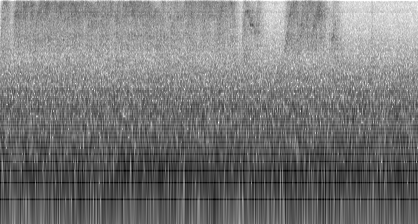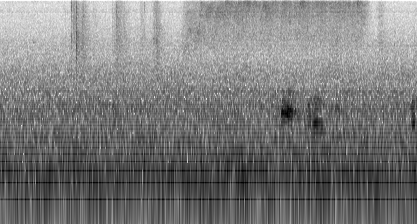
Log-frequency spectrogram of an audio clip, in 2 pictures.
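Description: Steady low machine hum with a hiss that comes and goes, in a workshop; a faint voice is heard briefly near the end.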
